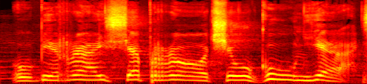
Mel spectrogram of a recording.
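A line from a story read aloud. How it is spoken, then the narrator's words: Wild unrecognizable scream. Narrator (Russian): завопила жена не своим голосом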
